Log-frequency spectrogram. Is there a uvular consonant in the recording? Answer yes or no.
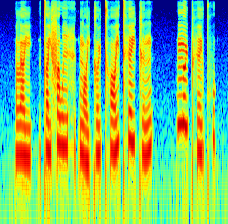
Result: no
